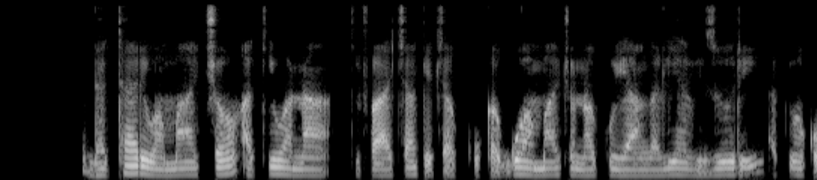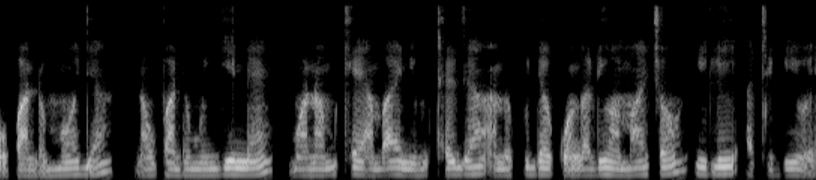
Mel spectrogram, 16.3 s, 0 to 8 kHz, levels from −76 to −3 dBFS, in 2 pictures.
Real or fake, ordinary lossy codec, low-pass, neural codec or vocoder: real; MP3, 48 kbps; 7.2 kHz; none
